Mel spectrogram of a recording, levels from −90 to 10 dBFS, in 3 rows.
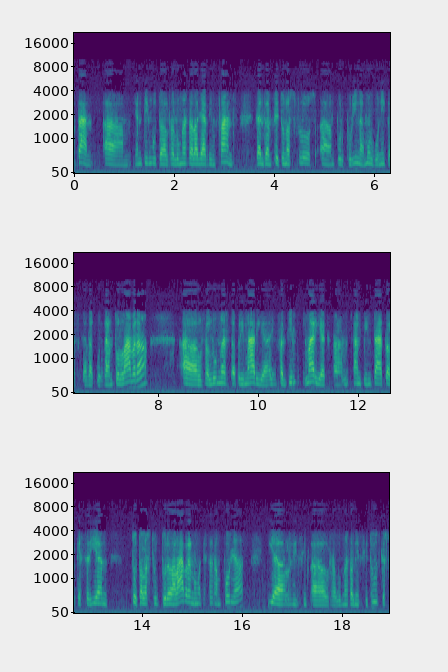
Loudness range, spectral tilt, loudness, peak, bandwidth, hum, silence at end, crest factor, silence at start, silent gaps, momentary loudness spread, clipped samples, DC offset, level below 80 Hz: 6 LU; -3.5 dB/octave; -23 LUFS; 0 dBFS; 10 kHz; none; 0 s; 22 dB; 0.05 s; none; 16 LU; under 0.1%; under 0.1%; -54 dBFS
